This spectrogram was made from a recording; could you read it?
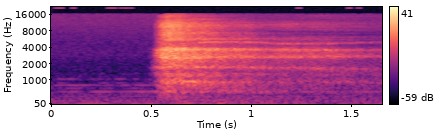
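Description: After a brief quiet moment, a person seated in a chair with eyes closed takes a single deep, slow breath during a guided breathing exercise; it rushes in strong at first and then gradually eases off as it continues.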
